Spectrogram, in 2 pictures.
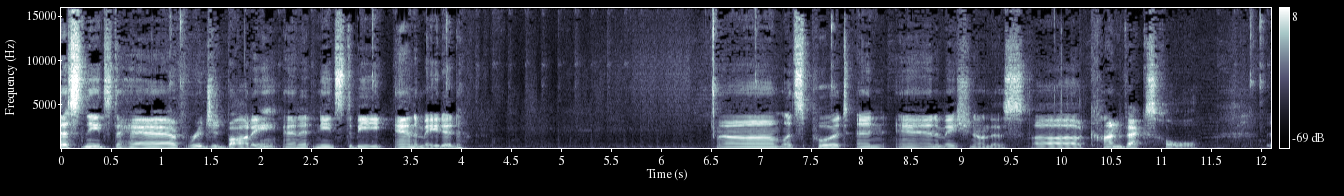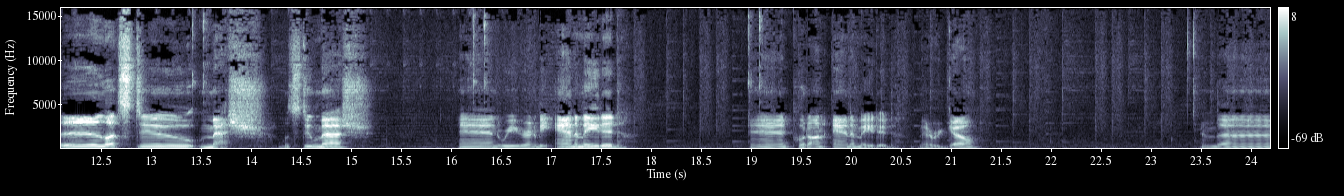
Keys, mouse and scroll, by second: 1.1 click, 3.1 click, 7.1 click, 13.3 click, 16.2 click, 19.0 click.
